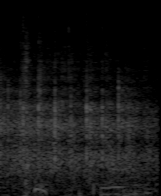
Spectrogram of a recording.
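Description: Faint applause from a church congregation, many scattered claps that gradually die away.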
